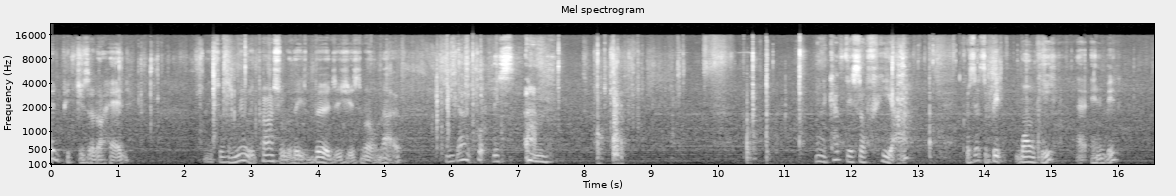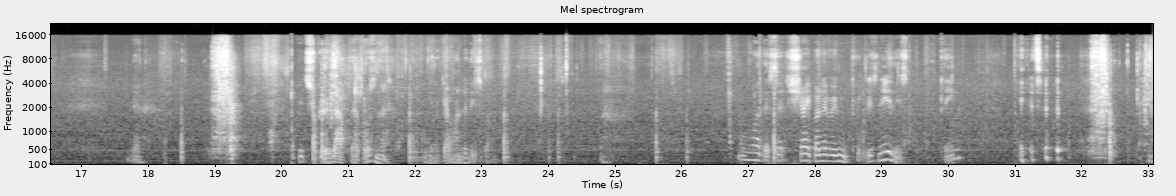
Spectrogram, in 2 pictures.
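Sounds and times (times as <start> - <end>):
paper rustling: 1.0 - 4.0, 4.9 - 10.2, 19.0 - 22.3
paper sliding: 8.3 - 10.2, 18.9 - 21.8.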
